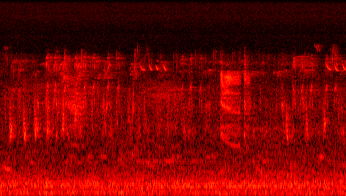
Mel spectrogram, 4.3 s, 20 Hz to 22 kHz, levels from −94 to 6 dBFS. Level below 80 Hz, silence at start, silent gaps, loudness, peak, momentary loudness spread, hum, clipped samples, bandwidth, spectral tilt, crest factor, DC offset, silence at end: -62 dBFS; 0 s; none; -46 LUFS; -30 dBFS; 7 LU; none; under 0.1%; over 20 kHz; -3 dB/octave; 18 dB; under 0.1%; 0 s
